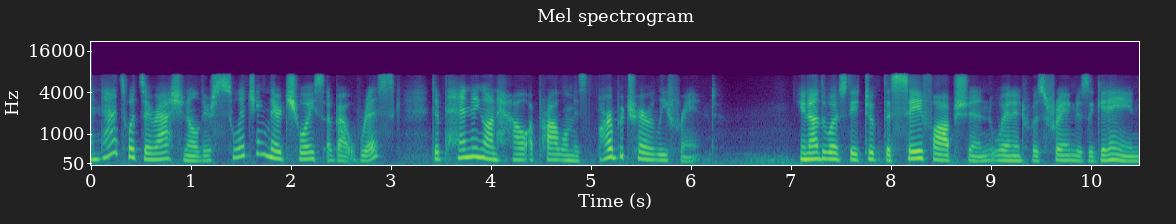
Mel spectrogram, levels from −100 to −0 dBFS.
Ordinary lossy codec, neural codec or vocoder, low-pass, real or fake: Opus, 64 kbps; codec, 16 kHz, about 1 kbps, DyCAST, with the encoder's durations; 7.2 kHz; fake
